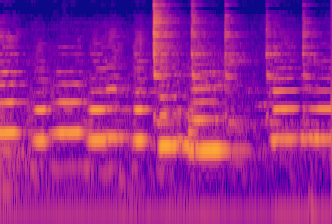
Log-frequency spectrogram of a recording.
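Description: A live banda playing a single melody line of held, sliding notes, with light cymbal taps in the second half.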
